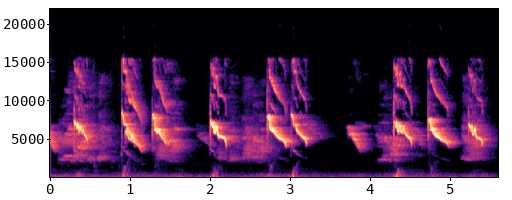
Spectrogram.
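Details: Male white-eye of the buxtoni type giving a lively run of high, thin, down-sweeping chirps grouped in short bursts, nearly continuous over several seconds, with a few faint low ticks.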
